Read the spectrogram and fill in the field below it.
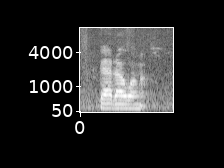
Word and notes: gaalauanga: Nukuoro

